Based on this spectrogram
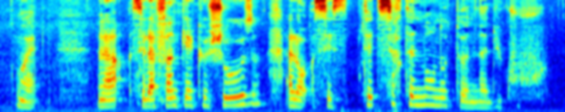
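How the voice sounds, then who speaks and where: A woman's medium-pitched voice with noticeable background noise. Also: ordinary pitch variation, big swings in loudness. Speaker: card reader and spiritual advisor. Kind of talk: tarot-style card reading. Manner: fast.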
